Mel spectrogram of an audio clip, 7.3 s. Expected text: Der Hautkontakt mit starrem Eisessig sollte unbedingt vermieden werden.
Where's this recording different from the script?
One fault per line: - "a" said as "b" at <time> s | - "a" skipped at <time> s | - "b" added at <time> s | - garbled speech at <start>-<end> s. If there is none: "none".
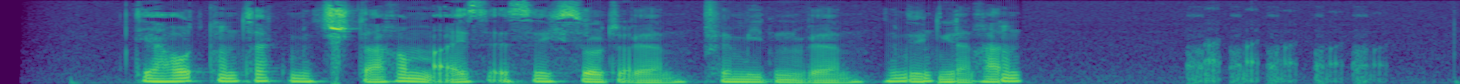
- "unbedingt" said as "werden" at 3.1 s
- garbled speech at 4.4-5.1 s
